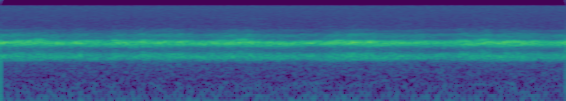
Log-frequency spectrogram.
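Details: Many frogs calling in a spring wetland behind a house, recorded live: a dense, unbroken chorus of shrill trilling croaks forming a steady high drone with a lower humming layer beneath, no pauses, no other sounds.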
